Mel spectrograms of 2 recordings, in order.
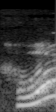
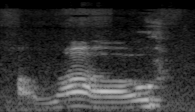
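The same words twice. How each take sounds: First: It sounds eager and happy to answer. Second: It sounds reluctant and unwilling to answer.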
